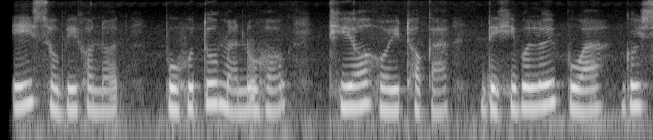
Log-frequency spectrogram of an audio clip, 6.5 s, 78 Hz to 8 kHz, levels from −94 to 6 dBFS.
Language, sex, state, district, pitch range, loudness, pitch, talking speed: Assamese, female, Assam, Kamrup Metropolitan, 210-235 Hz, -17 LUFS, 220 Hz, 90 wpm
